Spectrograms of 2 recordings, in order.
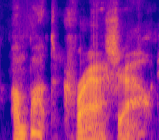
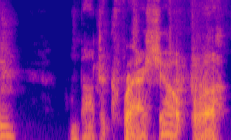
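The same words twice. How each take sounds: First: Low, altered voice playing at losing it; deadpan joke threat; mock meltdown. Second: Low breathy mock threat to lose it; mock meltdown. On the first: Spilling coffee, joking to the camera, low mock menace. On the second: Spilling coffee, jokingly threatening to the camera, mock menace. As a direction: fake a quiet crash-out. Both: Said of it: "I'm just kidding".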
